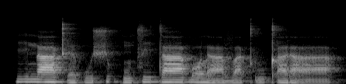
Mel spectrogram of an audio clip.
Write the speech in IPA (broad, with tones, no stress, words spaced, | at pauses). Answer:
i˦ naː˦kʼɛ˨pu˨ ʃu˦ kʷũ˨t͡si˦taː˦ ɓɔ˦laː˨va˨ kʼu˨kʼa˦ɾaː˨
